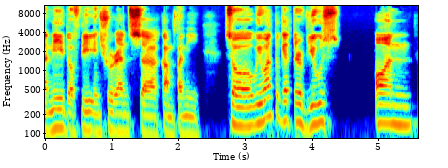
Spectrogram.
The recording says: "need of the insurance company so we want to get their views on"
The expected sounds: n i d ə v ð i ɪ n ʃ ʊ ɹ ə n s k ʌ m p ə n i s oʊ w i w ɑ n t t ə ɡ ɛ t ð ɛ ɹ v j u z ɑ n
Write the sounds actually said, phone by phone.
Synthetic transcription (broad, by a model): n i d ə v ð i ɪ n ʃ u ɹ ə n s k ʌ m p ə n i s oʊ w i w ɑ n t t ə ɡ ɛ t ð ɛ ɹ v j u s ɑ n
